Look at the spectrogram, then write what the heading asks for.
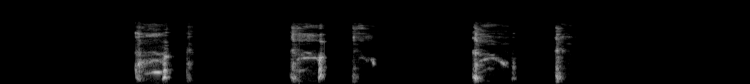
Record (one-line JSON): {"three_cough_length": "7.5 s", "three_cough_amplitude": 15812, "three_cough_signal_mean_std_ratio": 0.26, "survey_phase": "beta (2021-08-13 to 2022-03-07)", "age": "18-44", "gender": "Female", "wearing_mask": "No", "symptom_cough_any": true, "symptom_runny_or_blocked_nose": true, "symptom_fatigue": true, "symptom_headache": true, "symptom_other": true, "smoker_status": "Never smoked", "respiratory_condition_asthma": false, "respiratory_condition_other": false, "recruitment_source": "Test and Trace", "submission_delay": "1 day", "covid_test_result": "Positive", "covid_test_method": "RT-qPCR", "covid_ct_value": 20.5, "covid_ct_gene": "ORF1ab gene"}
